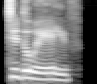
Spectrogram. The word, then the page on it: tidewave: Indian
